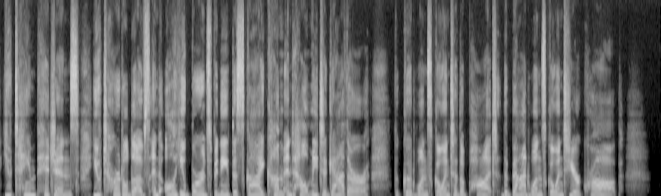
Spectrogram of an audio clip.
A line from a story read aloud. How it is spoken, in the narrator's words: called out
